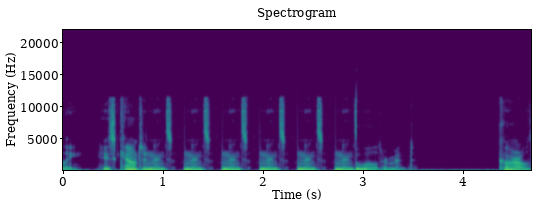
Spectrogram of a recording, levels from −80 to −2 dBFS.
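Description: At 1.22 s the speech catches in a broken-record loop: a 377 ms fragment plays five times back to back until 2.94 s, then the audio moves on. Most likely the player or stream stalled and kept resending its last chunk, so whatever should have played there is gone.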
